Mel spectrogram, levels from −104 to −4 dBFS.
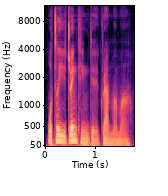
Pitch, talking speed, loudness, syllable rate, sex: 100 Hz, 200 wpm, -20 LUFS, 5.8 syllables/s, male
